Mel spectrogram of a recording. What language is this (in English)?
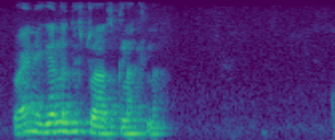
Marathi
